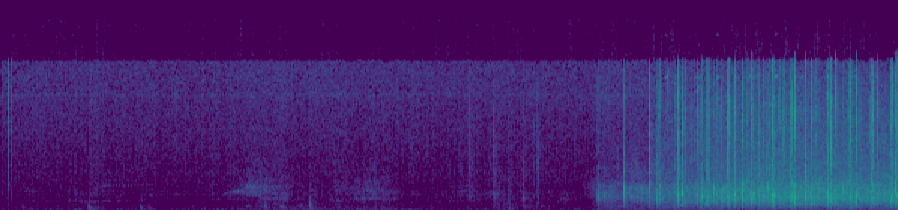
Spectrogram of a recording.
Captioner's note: applause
